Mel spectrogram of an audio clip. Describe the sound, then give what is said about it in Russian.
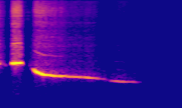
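A person whistling: a couple of short, high whistled blips, then a long clear whistle that glides steadily downward in pitch and fades out. “даже присвистнул.”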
